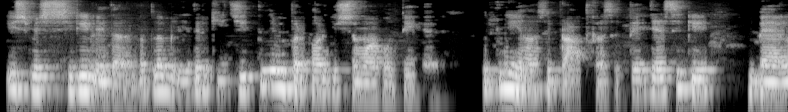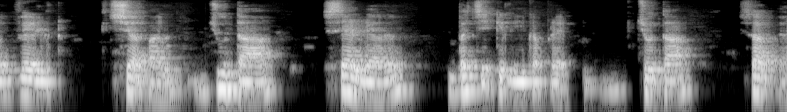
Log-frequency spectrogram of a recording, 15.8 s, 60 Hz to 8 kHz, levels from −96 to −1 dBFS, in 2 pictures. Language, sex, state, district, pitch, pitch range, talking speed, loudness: Hindi, male, Bihar, Sitamarhi, 145 Hz, 125-185 Hz, 130 wpm, -17 LUFS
